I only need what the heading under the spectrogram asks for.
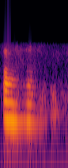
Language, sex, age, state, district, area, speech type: Odia, female, 18-30, Odisha, Sambalpur, rural, conversation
